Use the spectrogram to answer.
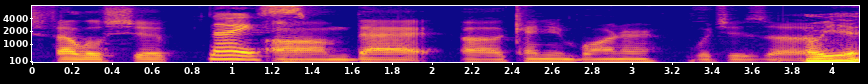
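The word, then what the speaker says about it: Kenjon Barner: um that uh Kenyon Barner which is uh Oh yeah, shout out. Yeah. Yeah. Kenyon Barner uh Ken John Barner if you want to pronounce it correctly.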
